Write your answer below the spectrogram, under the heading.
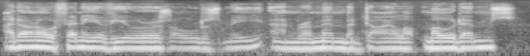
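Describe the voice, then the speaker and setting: A man's voice: fairly low pitch, flat delivery, brisk, warm tone, a little hiss or hum. A middle-aged man giving casual gameplay commentary, rambling and thinking aloud. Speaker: gaming YouTuber.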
